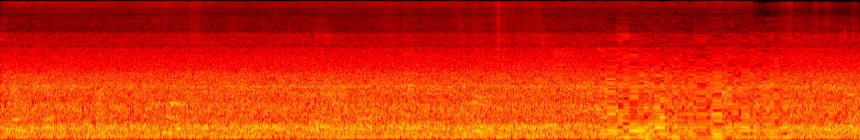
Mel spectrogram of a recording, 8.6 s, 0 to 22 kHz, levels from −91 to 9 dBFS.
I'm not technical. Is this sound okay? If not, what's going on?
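No. From 6.0 to 7.9 s, audio likely arrived too slowly and tiny snippets were replayed instead. This robotic sound from repeated short buffers is a metallic buzz near 94 Hz.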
